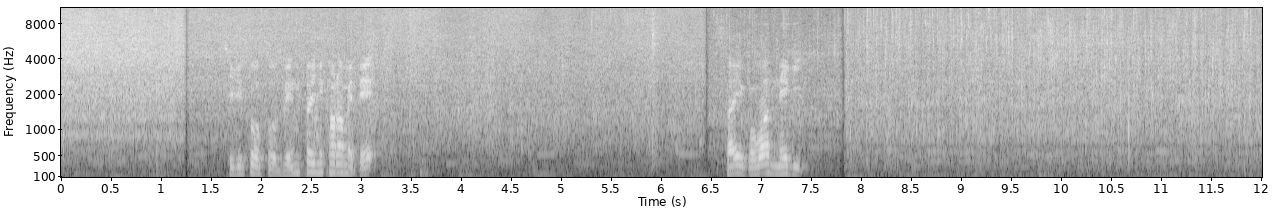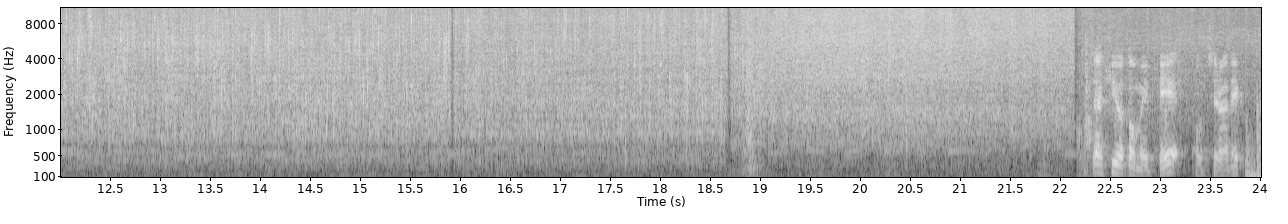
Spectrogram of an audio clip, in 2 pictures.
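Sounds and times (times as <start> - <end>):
food sizzling in a frying pan: 0.0 - 23.8.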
